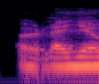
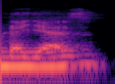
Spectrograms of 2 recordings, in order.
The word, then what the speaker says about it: Layaz: Donc de Michel Laya, Laya ou Layaz. Nous, on ne prononce pas le Z, mais vous pouvez le prononcer.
